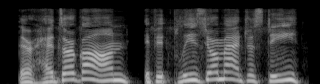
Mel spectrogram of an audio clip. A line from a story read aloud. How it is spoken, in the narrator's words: the soldiers shouted in reply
